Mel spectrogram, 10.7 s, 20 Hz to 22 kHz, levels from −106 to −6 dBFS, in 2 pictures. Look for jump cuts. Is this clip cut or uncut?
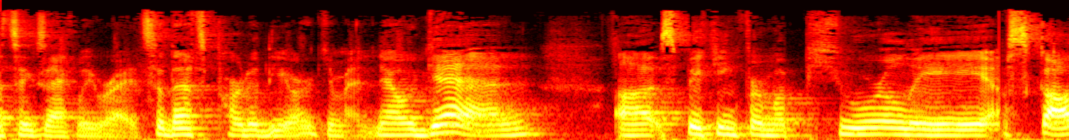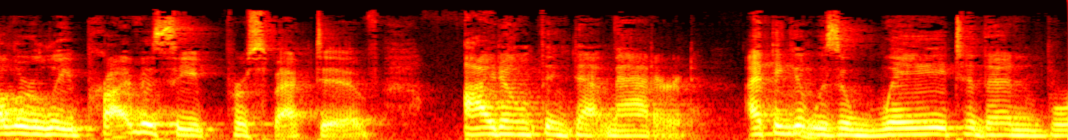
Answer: uncut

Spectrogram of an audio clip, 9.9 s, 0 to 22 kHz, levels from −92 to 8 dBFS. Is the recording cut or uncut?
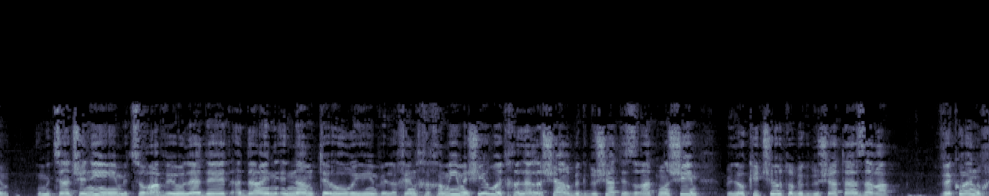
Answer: uncut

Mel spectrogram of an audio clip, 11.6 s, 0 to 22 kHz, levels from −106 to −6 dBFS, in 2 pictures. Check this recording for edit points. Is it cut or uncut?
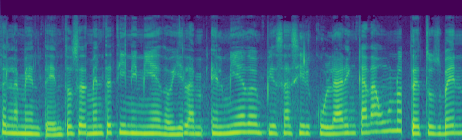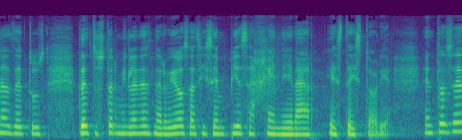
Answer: cut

